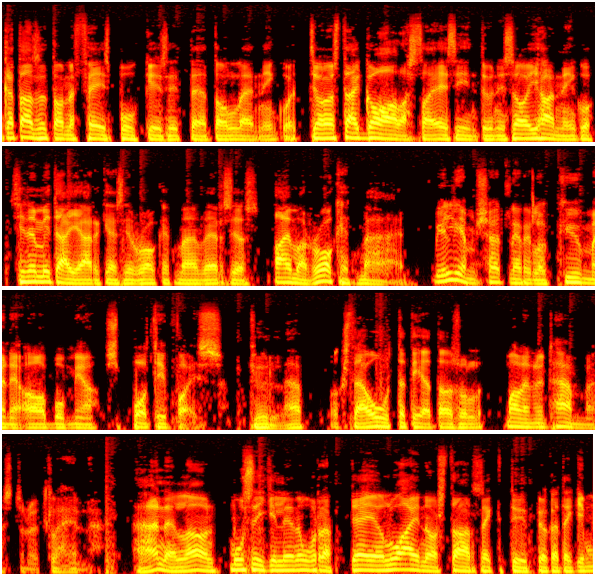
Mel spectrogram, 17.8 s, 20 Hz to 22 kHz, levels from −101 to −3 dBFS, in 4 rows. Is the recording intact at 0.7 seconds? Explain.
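No, at 0.7 seconds you're hearing overdone noise removal, and it runs through the whole clip. The denoiser was pushed so hard that it kills frequency bands sitting near its noise estimate, taking quieter parts of the speech along, so the background drops and breaks up into twinkly specks.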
